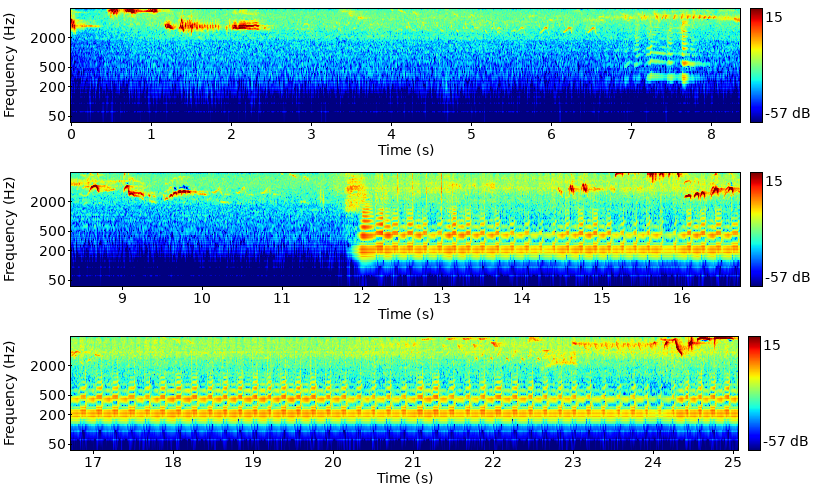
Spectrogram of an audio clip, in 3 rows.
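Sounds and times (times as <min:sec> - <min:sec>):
birds chirping: 0:20.7 - 0:25.0.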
